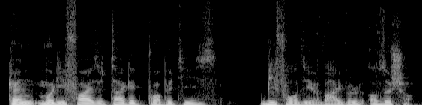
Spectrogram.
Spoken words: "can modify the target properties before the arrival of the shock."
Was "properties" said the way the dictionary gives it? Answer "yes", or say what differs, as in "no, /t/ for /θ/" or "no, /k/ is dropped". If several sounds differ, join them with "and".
yes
